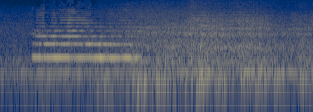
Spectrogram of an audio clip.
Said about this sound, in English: we could hear the express train coming. The train always whistles as it comes around the corner.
